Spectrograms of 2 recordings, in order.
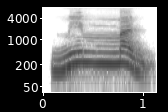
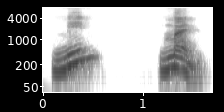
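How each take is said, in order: First: The n merges into a doubled m sound. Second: The n is kept before the m sound. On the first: "bila idgham jadi sabdu" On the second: "Asalnya min man"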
